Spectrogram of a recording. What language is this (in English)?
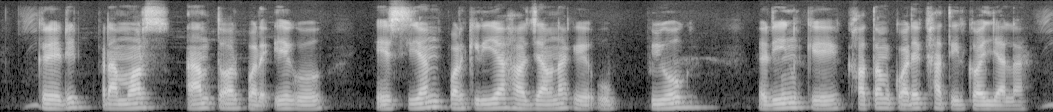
Bhojpuri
